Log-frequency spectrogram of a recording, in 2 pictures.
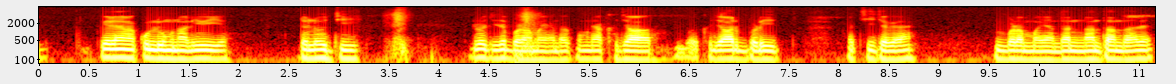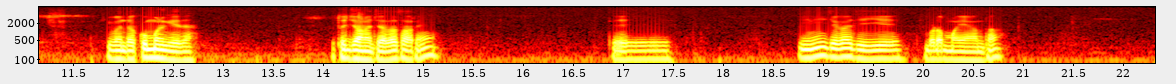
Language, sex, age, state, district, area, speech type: Dogri, male, 30-45, Jammu and Kashmir, Jammu, rural, spontaneous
